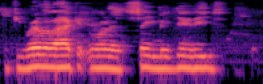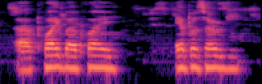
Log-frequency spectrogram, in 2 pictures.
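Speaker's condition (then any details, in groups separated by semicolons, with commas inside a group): Cerebral palsy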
